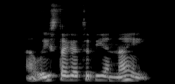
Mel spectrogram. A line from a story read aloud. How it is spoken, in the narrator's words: he mumbled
